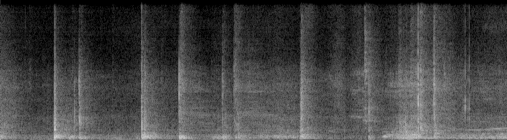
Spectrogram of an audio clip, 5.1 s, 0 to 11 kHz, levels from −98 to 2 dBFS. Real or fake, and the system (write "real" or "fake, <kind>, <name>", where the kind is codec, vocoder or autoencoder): fake, vocoder, BigVGAN v2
